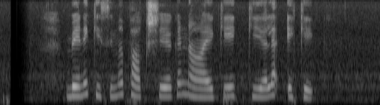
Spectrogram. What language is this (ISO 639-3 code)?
sin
